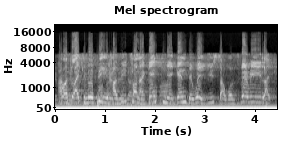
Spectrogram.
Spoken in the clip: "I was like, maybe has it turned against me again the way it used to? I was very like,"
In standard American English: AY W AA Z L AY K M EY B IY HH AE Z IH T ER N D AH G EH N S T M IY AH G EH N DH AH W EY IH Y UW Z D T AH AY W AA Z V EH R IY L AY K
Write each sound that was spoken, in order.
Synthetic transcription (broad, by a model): AY W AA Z L AY K M EY B IY HH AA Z IH T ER N AH G EH N S T M IY AH G EH N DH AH W EY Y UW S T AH AY W AA Z V EH R IY L AY K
